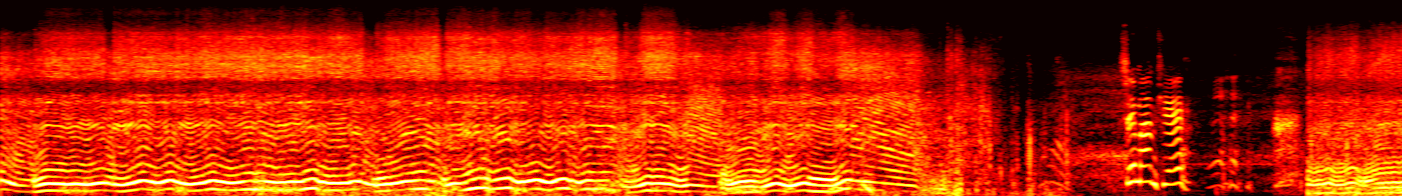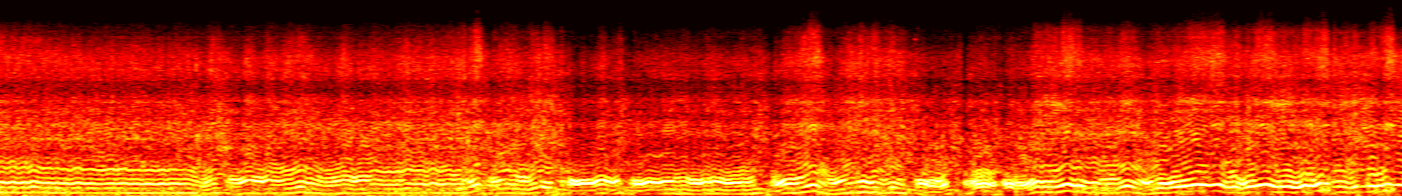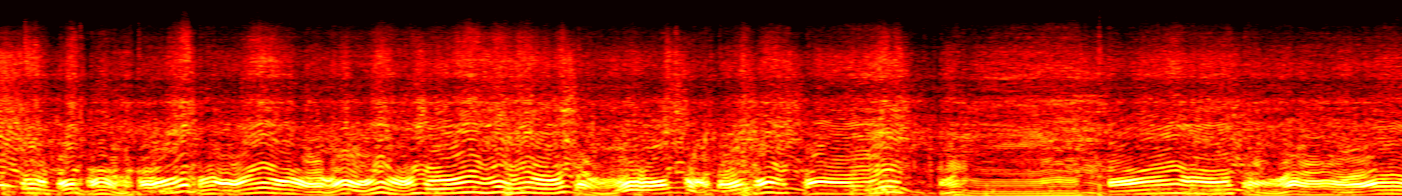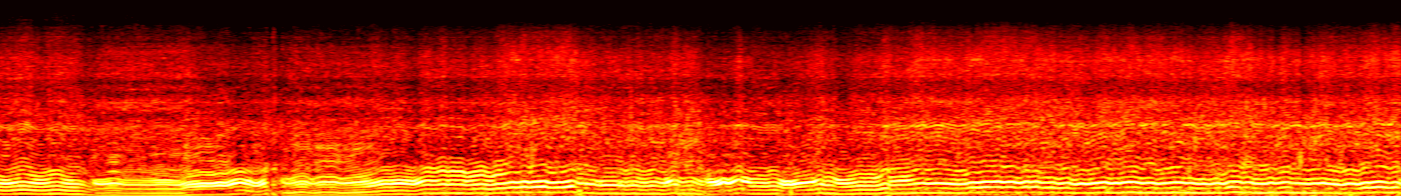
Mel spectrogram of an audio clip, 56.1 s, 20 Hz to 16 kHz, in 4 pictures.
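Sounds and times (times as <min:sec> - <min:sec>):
dirt bike engine revving: 0:00.0 - 0:56.0
clattering and scraping from bike: 0:02.7 - 0:10.8.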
